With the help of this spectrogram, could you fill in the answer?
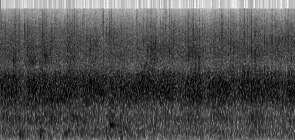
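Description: An audience claps together in steady, dense applause to thank two people for all they have done, holding at an even level for about three seconds, with no voices rising above it.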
